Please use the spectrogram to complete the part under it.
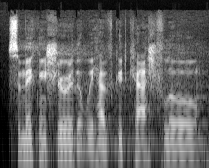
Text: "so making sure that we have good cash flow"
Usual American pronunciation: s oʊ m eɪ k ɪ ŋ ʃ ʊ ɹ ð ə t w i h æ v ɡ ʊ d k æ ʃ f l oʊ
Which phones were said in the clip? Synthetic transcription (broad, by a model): s oʊ m eɪ k ɪ ŋ ʃ ʊ ɹ ð ə t w i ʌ v ɡ ʊ d k æ ʃ f l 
